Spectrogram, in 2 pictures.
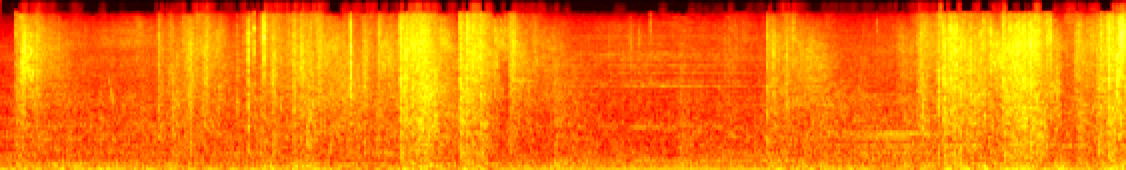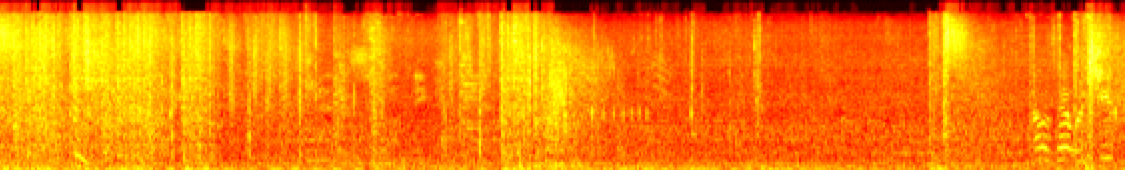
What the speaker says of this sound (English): How is that one shooting me?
